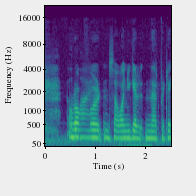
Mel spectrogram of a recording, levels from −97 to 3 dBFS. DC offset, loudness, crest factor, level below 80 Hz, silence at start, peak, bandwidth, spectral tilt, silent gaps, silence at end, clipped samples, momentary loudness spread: under 0.1%; -29 LUFS; 18 dB; -54 dBFS; 0 s; -12 dBFS; 11.5 kHz; -8 dB/octave; none; 0 s; under 0.1%; 5 LU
